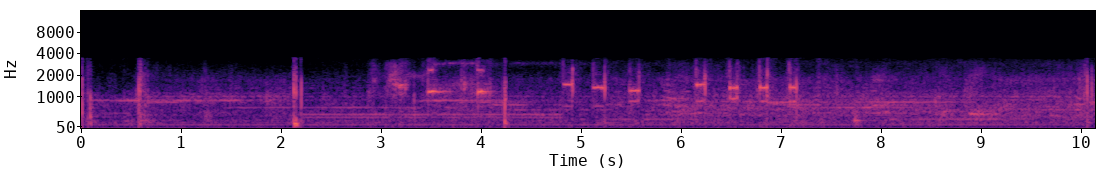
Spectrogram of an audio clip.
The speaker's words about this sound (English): Let me dial the payphone number.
